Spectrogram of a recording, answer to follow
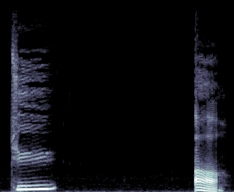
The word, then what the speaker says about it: as: Second one, tu as, okay. As usual in French, final S is not pronounced. Tu as.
